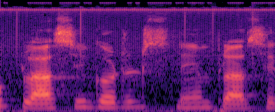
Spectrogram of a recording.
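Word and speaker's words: Plassey: यहाँ पे एक वर्ड है, डू you know प्लासी गॉट its name, प्लासी का नाम कैसे पड़ा? प्लासी इज an anglicised pronunciation of पलासी।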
